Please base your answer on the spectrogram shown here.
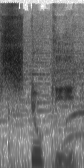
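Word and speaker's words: Stiffkey: the English Village of that's how I learned that the English Village of stooky is spelled s t i f k e y yeah that's old English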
